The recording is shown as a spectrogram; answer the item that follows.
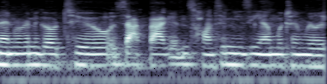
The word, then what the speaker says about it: Zak Bagans: bit about zak bagans Biggins I'm sorry I keep saying wrong zak bagans I think is how you say I wanted to talk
